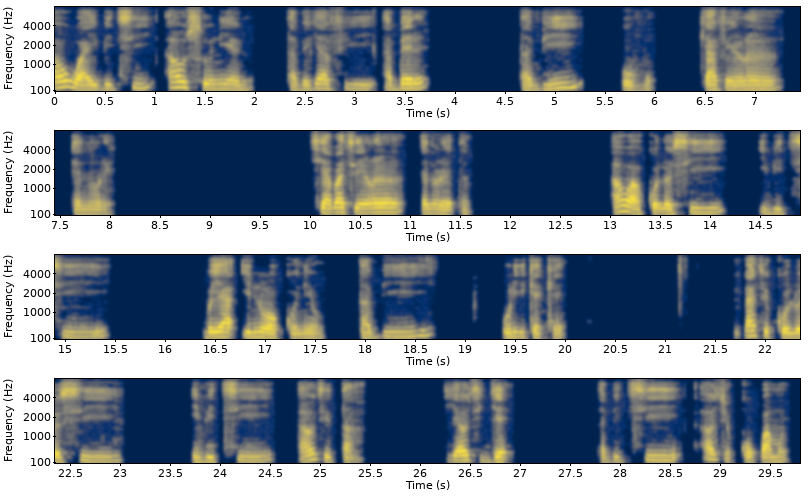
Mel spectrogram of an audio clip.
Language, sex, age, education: Yoruba, male, 15-29, primary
